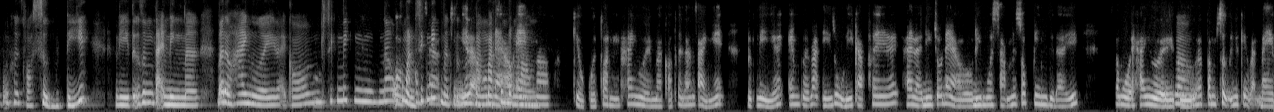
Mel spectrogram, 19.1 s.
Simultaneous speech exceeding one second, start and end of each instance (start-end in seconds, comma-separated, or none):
5.9-8.1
